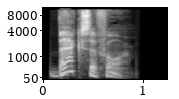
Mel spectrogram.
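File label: "bacciform", British English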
